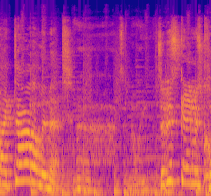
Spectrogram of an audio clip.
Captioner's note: sighs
